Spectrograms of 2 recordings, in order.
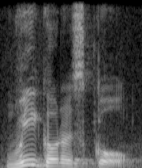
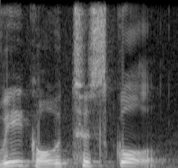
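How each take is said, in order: First: The t in 'to' is a soft flap. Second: The t in 'to' is a clear t. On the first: "to를 한번 루라고 발음을 해서 자연스럽게" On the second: "처음에는 we go to school 이라고 연습을 하시겠지만"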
